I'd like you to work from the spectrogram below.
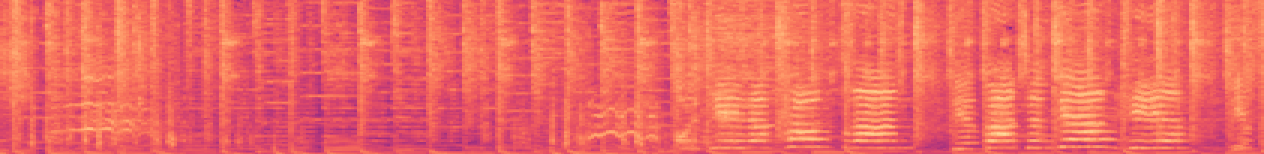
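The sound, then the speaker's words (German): A horse whinnies with loud, wavering high neighs while hooves clip-clop in a steady rhythm underneath, continuous throughout, with no talking. “Ich auf einem Pferd, wir reiten auf Pferden.”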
